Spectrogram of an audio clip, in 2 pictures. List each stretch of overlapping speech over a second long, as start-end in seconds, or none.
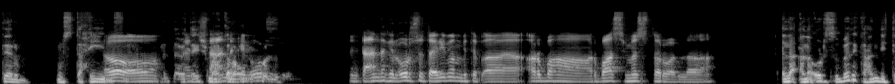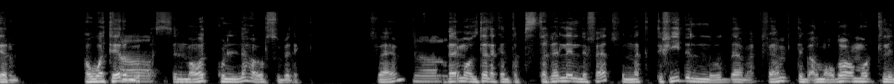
1.0-2.8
